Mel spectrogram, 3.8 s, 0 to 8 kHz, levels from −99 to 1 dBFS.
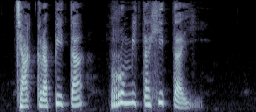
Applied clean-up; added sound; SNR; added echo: none; none; none; none.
